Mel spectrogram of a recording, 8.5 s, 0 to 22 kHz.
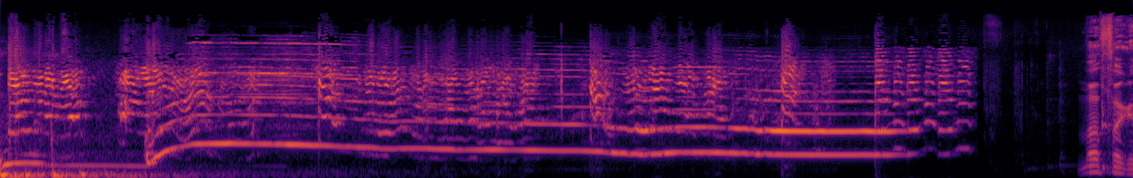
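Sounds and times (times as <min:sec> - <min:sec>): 
dog howling: 0:00.1 - 0:07.2
speech: 0:08.2 - 0:08.4.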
